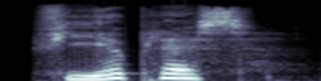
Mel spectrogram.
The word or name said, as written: fjerdeplads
